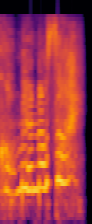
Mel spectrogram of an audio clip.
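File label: Voice finish, Japanese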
